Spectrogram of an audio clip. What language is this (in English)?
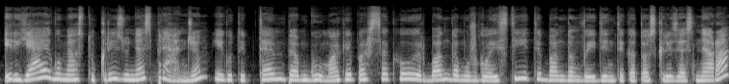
Lithuanian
